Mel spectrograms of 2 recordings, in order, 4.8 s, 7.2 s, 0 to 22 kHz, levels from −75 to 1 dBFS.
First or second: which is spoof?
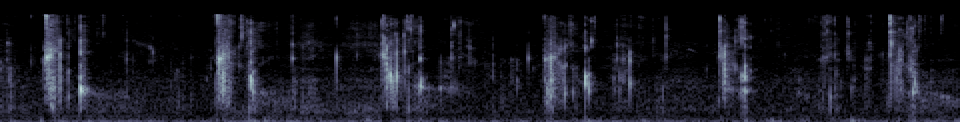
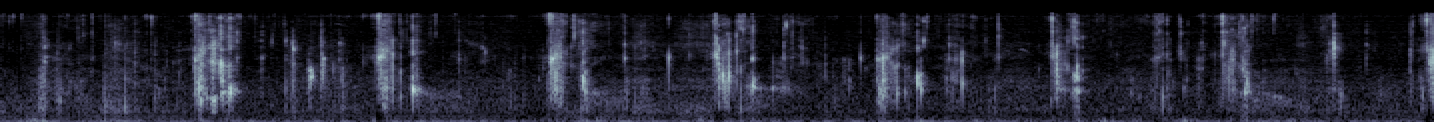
second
